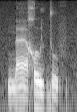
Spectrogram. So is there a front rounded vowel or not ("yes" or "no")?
no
